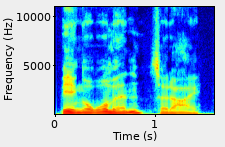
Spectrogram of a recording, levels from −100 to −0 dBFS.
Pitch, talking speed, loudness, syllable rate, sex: 115 Hz, 190 wpm, -18 LUFS, 4.4 syllables/s, female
